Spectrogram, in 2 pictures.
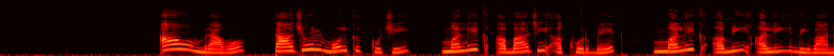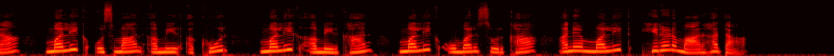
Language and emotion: Gujarati, neutral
